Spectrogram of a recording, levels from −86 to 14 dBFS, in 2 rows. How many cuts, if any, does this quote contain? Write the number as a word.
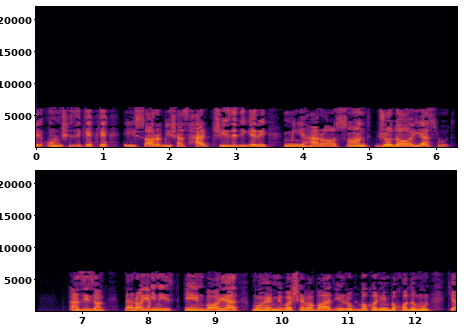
eight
